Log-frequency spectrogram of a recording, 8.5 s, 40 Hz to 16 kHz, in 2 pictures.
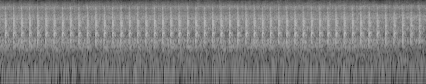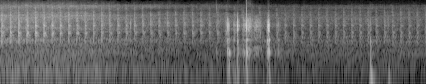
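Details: Jeep Cherokee 4.0 (AMC 242): sharp, even tick-knock about four per second over a smooth idle, tracking engine speed; lifters, piston or valve were suspected, but the cause was a circular crack in the flexplate.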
